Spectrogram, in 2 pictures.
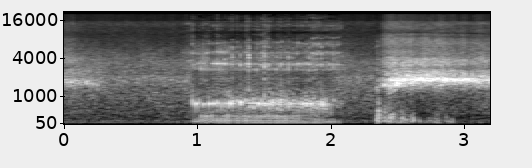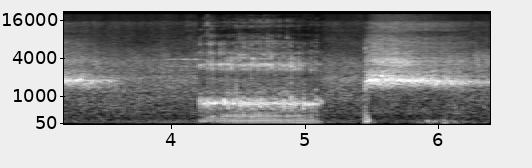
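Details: A sleeping puppy snores loudly and rhythmically, a rough rattling inhaled snore alternating with a higher whistling exhale, about 19 breaths a minute; ordinary sleep snoring.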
